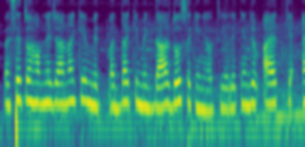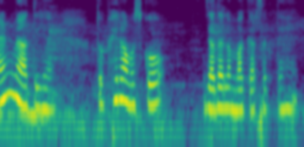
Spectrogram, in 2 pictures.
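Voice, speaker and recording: Female tajweed teacher, mid-pitched, patient and methodical, checks the listener often, light background noise. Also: fairly even intonation. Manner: slow drawn-out recitation, then plain step-by-step explaining. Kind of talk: Quran recitation lesson.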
